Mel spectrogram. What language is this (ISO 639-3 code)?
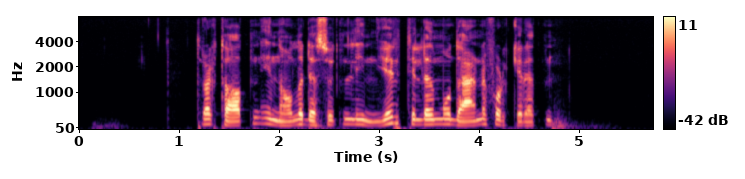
nor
